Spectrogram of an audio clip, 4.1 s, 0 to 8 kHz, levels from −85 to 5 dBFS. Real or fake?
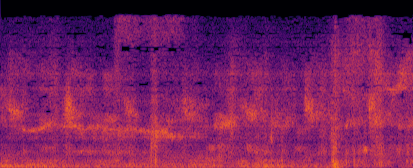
fake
